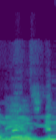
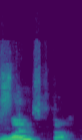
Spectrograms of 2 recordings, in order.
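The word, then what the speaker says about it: Leominster: Leo Leo Minster.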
